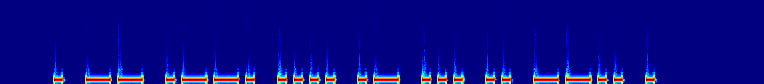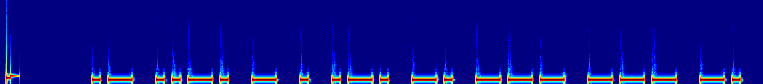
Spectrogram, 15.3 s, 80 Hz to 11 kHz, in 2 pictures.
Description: Morse code, heard as a keyed tone, about 15 wpm, 700 Hz. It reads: EMPHASIZE AFTERNOON
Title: Sentences from Top 1500 Words - New Word Drill - 15wpm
